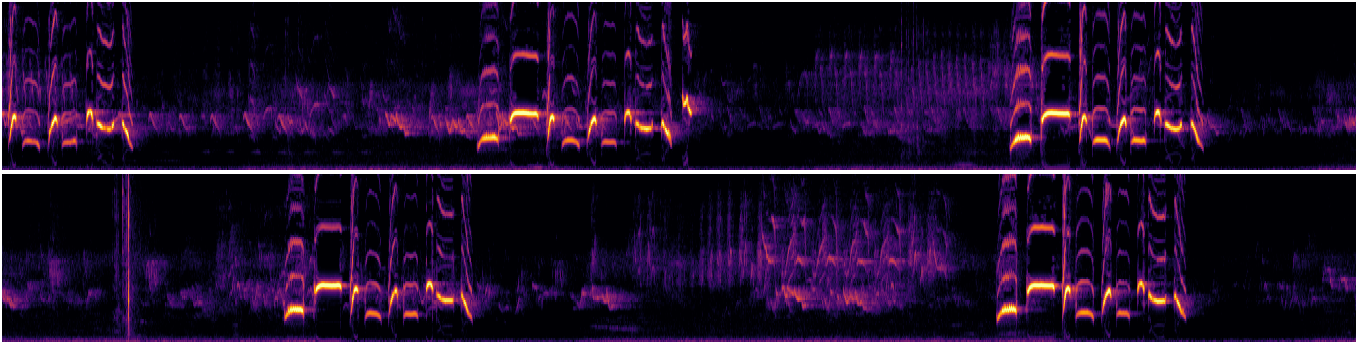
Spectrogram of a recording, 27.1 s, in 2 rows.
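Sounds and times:
lovebird calls: 0.0s - 7.0s, 9.0s - 12.1s, 16.2s - 18.4s, 23.5s - 25.4s
single click: 14.6s - 15.0s.

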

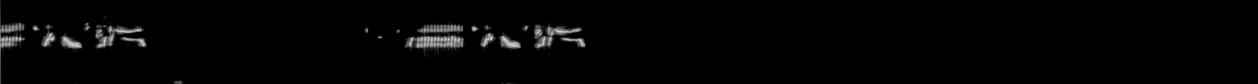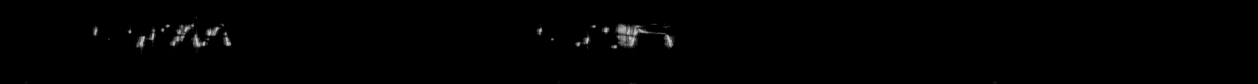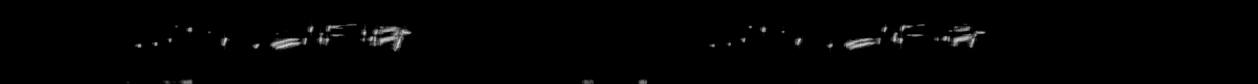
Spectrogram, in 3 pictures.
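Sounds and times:
European goldfinch song: 0.0s - 1.5s, 3.6s - 5.9s, 13.8s - 14.9s, 18.0s - 19.3s, 26.5s - 29.3s, 32.3s - 35.0s.

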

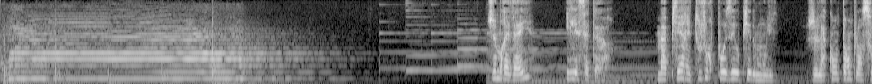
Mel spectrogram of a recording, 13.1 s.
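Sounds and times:
dull thumps: 0.0s - 4.3s
long low foghorn blast: 0.0s - 5.5s
speech: 7.3s - 9.2s, 9.8s - 13.0s.

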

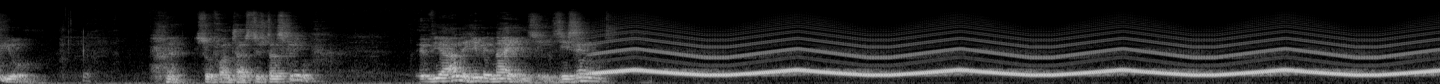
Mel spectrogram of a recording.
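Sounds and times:
speech: 0.0s - 1.0s, 1.6s - 3.3s, 4.2s - 6.3s
alarm siren wailing: 5.7s - 14.3s.

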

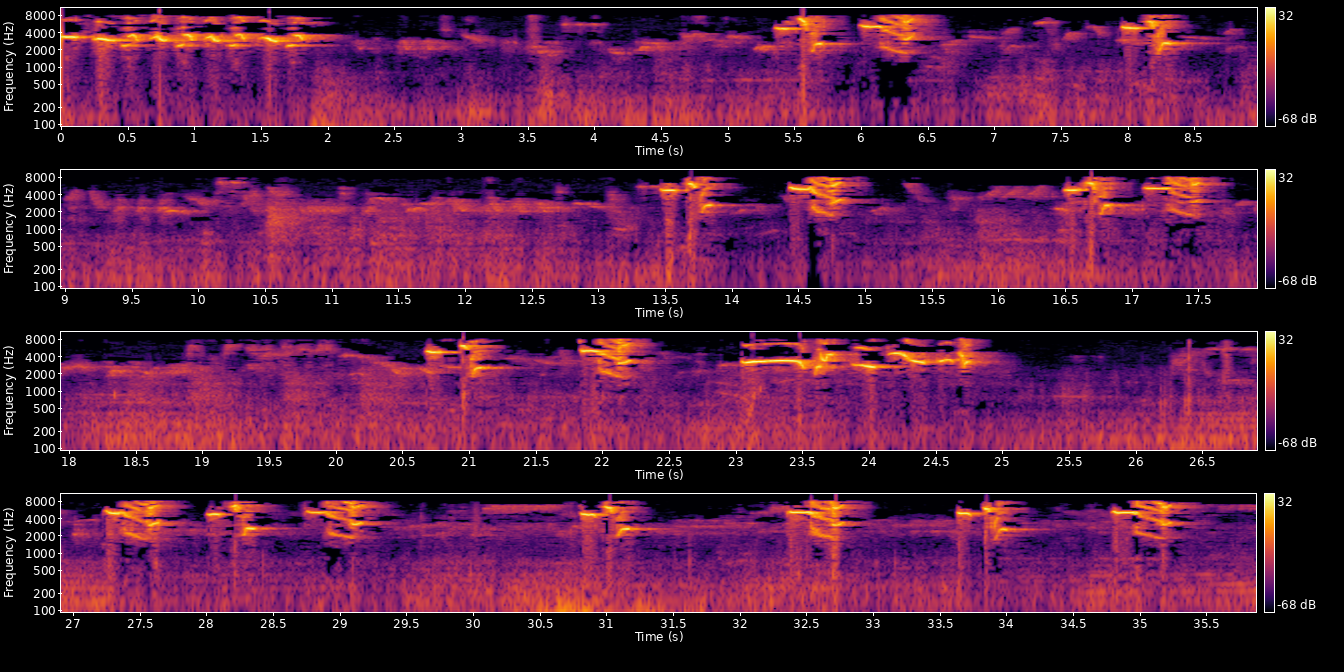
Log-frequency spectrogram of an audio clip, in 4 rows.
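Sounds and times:
Oriental magpie-robin singing: 0.0s - 35.8s.

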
